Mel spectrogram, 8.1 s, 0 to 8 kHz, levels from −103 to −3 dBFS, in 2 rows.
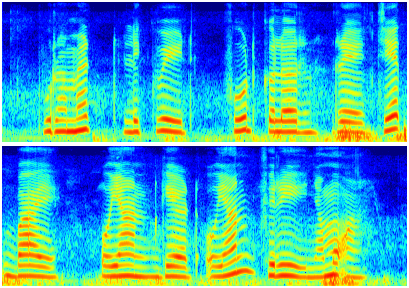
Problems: constant background noise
